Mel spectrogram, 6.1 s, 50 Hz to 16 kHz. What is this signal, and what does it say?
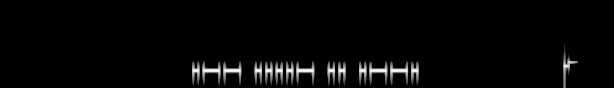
Morse code, heard as a keyed tone, about 22 wpm, 700 Hz. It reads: W4IP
